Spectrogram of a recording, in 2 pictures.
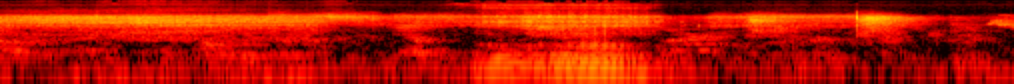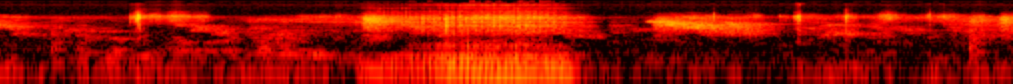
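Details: A father snoring during sleep: loud, rattling snores on each breath in, about every three to four seconds, with hissy breaths between.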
